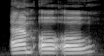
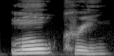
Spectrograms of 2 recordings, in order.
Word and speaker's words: Mukhri: Either way, my name is Mukri. We gotta go through this with y'all again. That's Mukri. Okay? MOO-KREE. That's to help you pronounce it. Mukri.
